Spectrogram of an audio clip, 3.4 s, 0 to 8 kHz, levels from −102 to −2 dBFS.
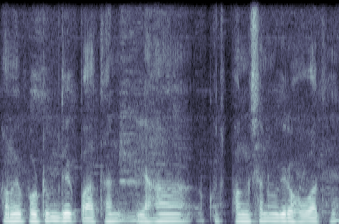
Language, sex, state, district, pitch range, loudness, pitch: Chhattisgarhi, male, Chhattisgarh, Rajnandgaon, 125-130 Hz, -17 LUFS, 130 Hz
